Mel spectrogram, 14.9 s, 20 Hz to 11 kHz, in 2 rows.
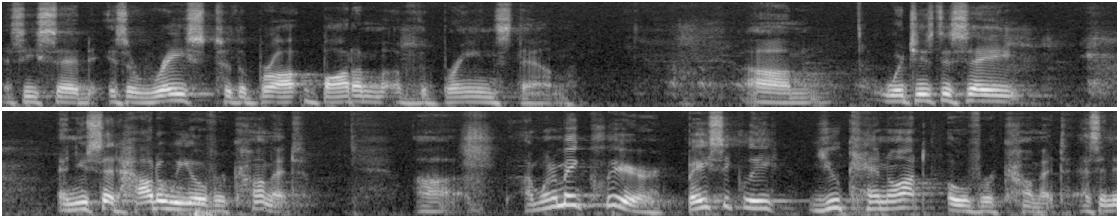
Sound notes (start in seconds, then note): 4.5 audience chuckling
